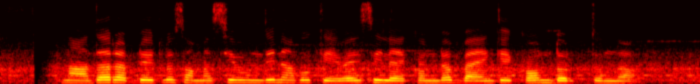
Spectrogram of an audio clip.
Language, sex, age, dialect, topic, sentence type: Telugu, female, 18-24, Utterandhra, banking, question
